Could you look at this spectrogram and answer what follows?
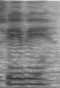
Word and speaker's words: Phoebe: Yeah, it's Phoebe. Weird how it's kind of silent.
